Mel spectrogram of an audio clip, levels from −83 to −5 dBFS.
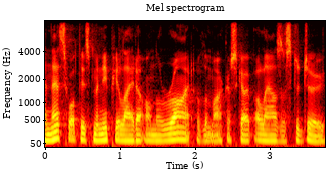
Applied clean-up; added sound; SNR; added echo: none; none; none; none.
